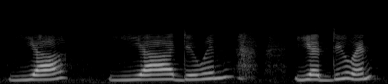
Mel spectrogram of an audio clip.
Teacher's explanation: we're going to start this question with just you, which is reduced to y.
